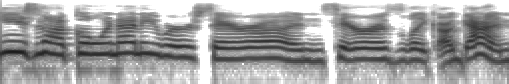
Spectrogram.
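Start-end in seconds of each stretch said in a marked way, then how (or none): 0.0-1.8 scream, pitched higher. Retelling a reality show argument: imitating Maria screaming. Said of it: "Maria is screaming".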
